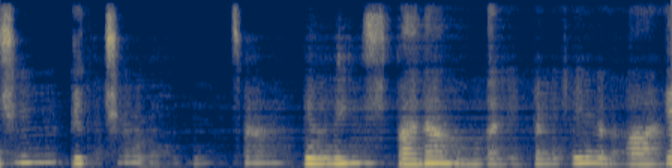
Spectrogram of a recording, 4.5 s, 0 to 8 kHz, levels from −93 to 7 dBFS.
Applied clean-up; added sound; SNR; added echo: neural mask model DeepFilterNet 3.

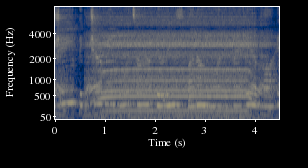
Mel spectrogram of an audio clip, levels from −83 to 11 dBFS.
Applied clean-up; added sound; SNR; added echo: none; Tools; -1 dB; reverberation time 1.0 s.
